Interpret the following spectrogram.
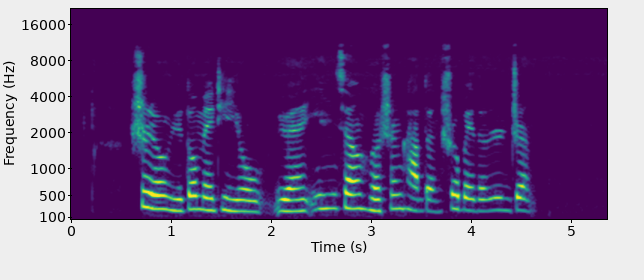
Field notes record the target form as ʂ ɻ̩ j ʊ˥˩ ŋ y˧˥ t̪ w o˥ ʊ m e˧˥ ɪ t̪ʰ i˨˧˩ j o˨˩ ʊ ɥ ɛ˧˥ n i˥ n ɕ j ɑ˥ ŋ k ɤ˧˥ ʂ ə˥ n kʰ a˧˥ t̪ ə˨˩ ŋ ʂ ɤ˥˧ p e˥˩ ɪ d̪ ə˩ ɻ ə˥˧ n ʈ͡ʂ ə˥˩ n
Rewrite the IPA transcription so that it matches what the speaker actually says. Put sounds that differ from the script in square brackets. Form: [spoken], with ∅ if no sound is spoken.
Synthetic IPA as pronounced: ʂ ɻ̩ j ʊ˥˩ ŋ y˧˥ t̪ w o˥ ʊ m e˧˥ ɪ t̪ʰ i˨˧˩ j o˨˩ ʊ ɥ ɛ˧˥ n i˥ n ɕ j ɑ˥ ŋ [x] ɤ˧˥ ʂ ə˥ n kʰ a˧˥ t̪ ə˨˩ ŋ ʂ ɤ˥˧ p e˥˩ ɪ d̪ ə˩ ɻ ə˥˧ n ʈ͡ʂ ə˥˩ n

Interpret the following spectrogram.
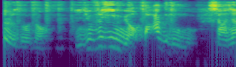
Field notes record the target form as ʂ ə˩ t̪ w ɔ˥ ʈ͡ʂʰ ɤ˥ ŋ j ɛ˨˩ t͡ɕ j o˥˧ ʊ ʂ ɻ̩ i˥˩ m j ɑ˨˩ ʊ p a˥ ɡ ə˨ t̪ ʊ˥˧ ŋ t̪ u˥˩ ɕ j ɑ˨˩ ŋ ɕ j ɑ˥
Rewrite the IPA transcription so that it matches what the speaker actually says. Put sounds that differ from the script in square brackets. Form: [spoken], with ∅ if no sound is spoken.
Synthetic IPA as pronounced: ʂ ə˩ t̪ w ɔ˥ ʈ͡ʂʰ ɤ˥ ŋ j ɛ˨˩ t͡ɕ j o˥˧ ʊ ʂ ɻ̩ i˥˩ m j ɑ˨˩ ʊ p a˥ ɡ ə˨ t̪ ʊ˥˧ ŋ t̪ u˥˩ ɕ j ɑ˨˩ ŋ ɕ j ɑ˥

